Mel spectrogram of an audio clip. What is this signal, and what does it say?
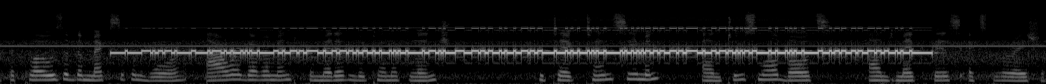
RTTY (45.45 baud, 170 Hz shift), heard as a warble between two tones, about 1750 Hz centre, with fading, a steady whistle near 2290 Hz and speech in English. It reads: VE6P TU W6AXO CQ VK6FSL TU SV6CLL CQ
